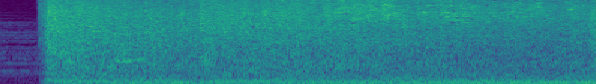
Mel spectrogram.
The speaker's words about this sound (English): Reese steps back as the blossoming explosion engulfs the car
